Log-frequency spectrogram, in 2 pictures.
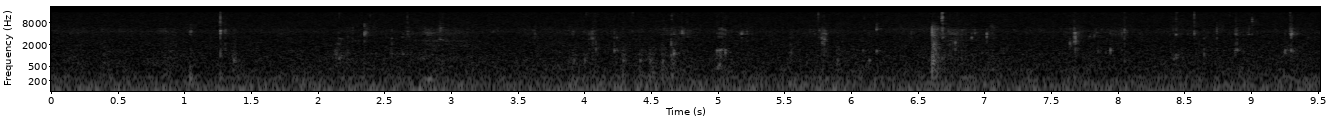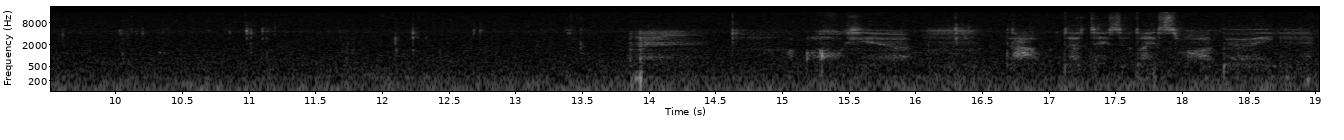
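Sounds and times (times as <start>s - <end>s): wet mouth chewing clicks: 3.6s - 11.2s, 12.0s - 13.6s.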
